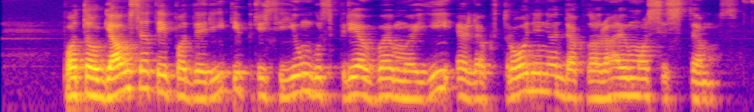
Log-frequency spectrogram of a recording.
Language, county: Lithuanian, Utena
